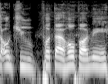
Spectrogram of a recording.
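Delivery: loud, very slow, every word drawn out. Quoting the wheelchair scene: imitating Ricky Bobby. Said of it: "And he goes like".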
